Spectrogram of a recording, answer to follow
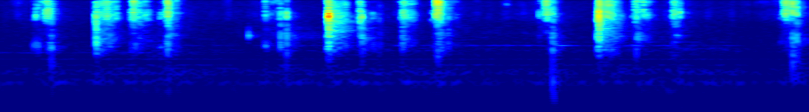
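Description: Hands shuffling a deck of oracle cards: a run of irregular crisp snaps and rasps as the cards slide and riffle against each other.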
